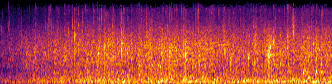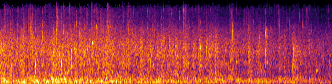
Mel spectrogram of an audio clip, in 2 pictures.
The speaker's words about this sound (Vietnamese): Mưa rào trên nóc rạp chợ, trời mờ sáng. Sau khi dứt cơn mưa, chợ nhóm một chút rồi tàn.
